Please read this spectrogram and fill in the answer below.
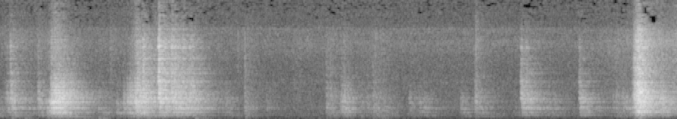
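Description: Hollow plastic sections of a Tower Garden being handled and slid onto the stack, rubbing and knocking against each other in a few separate scrapes, with the loudest knock near the end.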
